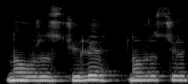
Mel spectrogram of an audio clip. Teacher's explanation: Novruz gülü də sona düşür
